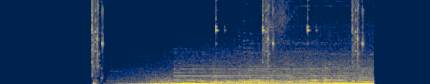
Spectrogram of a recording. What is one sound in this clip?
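Game music plays at the main menu.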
